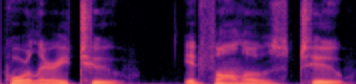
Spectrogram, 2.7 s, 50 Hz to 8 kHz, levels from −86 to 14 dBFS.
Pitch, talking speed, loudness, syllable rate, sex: 100 Hz, 90 wpm, -17 LUFS, 4.0 syllables/s, male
